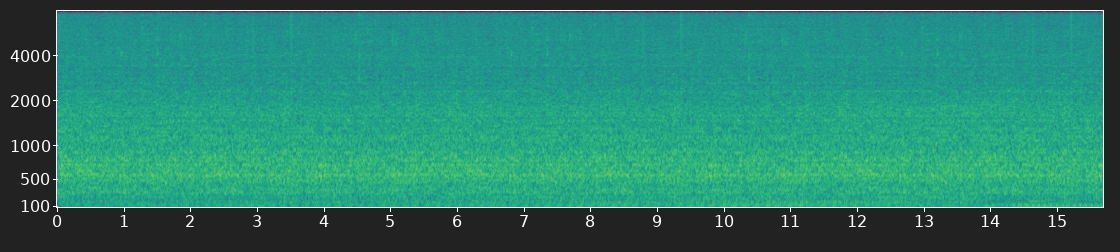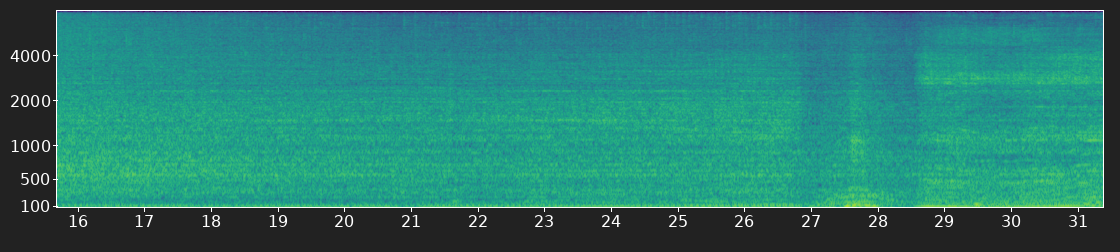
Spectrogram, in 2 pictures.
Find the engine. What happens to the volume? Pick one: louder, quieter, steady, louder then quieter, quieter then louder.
louder.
